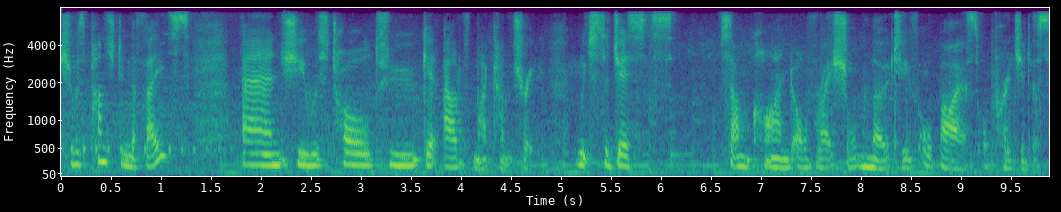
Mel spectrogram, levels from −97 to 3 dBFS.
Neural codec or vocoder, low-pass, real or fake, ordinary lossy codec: none; 7.2 kHz; real; AAC, 48 kbps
